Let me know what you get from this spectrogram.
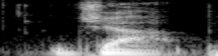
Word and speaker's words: Diop: Khalifa Diop? Their second pick? – Khalifa Diop. – Jop. – Sagana, remember Sagana Jop? – Yeah. – That's how you pronounce it.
